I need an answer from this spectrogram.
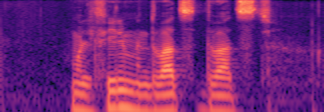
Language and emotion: Russian, neutral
